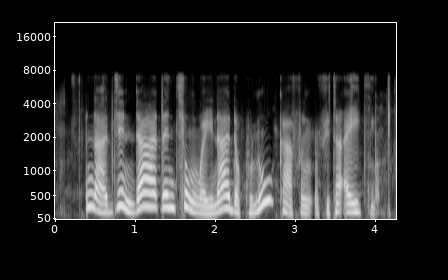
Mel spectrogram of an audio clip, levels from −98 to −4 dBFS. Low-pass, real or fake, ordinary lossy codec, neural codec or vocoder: 7.2 kHz; fake; none; codec, 16 kHz, 4 kbps, X-Codec, HuBERT features, trained on LibriSpeech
